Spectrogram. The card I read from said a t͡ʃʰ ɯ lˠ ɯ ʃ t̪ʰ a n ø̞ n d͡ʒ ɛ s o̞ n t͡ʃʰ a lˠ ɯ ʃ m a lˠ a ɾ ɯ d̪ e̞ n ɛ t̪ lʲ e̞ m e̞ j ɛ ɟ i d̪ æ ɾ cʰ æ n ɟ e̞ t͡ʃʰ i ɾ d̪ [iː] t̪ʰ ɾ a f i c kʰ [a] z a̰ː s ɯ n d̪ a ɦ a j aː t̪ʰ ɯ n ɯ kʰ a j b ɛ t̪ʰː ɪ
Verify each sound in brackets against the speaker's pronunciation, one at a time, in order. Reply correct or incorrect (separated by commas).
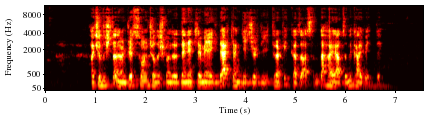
correct, correct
